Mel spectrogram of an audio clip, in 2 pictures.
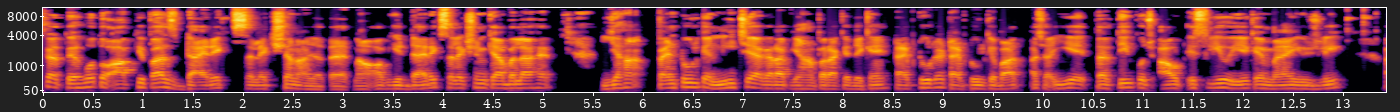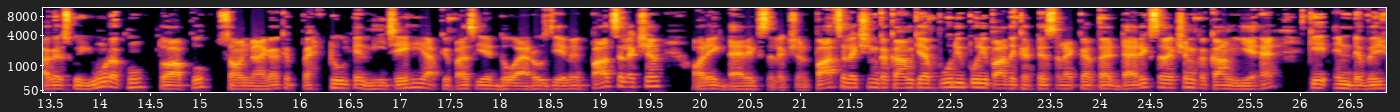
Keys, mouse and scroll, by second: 1.7-13.0 ctrl+drag, 17.4-26.8 drag.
